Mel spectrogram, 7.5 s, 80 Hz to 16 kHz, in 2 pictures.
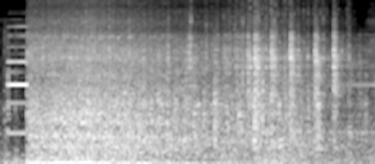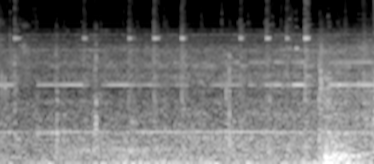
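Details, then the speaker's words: Trinidad TB20 grounded 15 years, engine running, stall warning switch tripped by hand. A thin, steady electronic tone comes and goes over the engine, so the stall warning horn works. "Thank you, Eric, from the AOPA for coming and helping and for testing out the stall horn."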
